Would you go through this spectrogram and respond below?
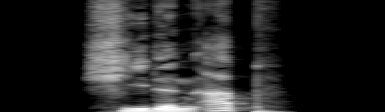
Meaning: inflection of abscheiden: 1. first/third-person plural preterite 2. first/third-person plural subjunctive II
- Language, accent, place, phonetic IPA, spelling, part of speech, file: German, Germany, Berlin, [ˌʃiːdn̩ ˈap], schieden ab, verb, De-schieden ab.ogg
